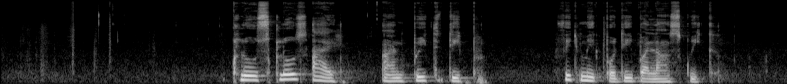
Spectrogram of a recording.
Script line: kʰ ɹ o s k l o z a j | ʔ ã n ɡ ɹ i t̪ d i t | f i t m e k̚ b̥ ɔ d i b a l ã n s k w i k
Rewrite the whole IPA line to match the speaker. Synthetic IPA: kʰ l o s k l o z a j | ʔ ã n b ɹ i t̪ d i p | f i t m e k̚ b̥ ɔ d i b a l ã n s k w i k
